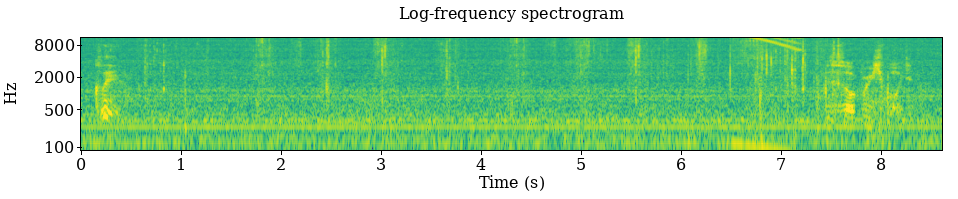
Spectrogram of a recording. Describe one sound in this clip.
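Footsteps tread softly on wet grass and gravel.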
